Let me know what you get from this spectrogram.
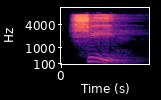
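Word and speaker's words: شين: Nah, penyebutan huruf shin seperti Anda mengusir peliharaan Anda, misalnya binatang yang masuk ke dalam rumah, kita mengharap binatang itu keluar. Kita usir. Nah, penyebutan itu kita sebutkan dalam huruf shin.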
